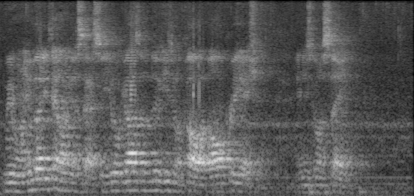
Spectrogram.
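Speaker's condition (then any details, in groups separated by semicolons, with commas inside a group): No condition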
